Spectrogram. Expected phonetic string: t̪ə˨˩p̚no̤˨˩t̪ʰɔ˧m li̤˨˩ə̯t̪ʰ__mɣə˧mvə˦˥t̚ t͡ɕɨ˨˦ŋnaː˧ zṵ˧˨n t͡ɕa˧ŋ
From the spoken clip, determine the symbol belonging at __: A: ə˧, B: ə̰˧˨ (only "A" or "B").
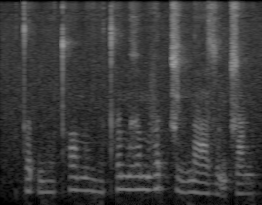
A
